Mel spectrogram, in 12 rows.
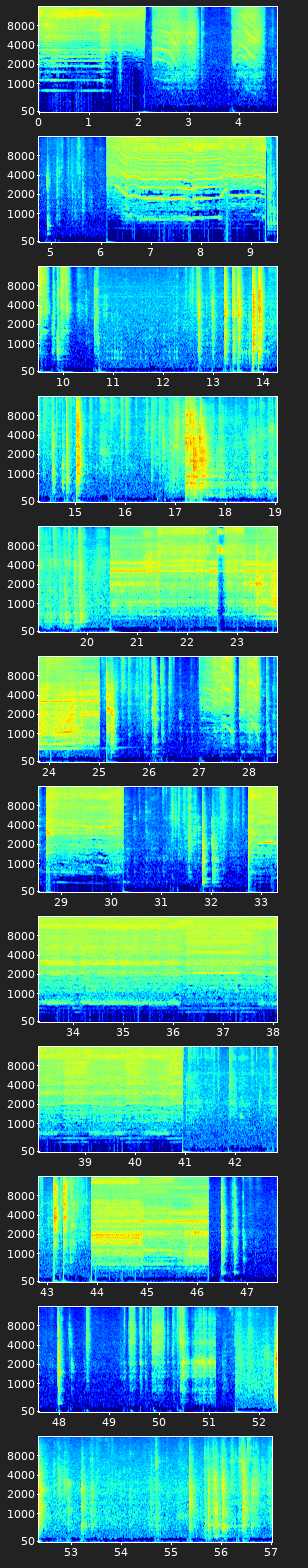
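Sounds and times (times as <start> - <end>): power saw cutting wood: 20.5 - 25.0, 43.9 - 46.2.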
